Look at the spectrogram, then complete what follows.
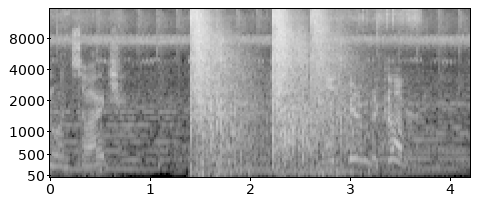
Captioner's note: gunshots booming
